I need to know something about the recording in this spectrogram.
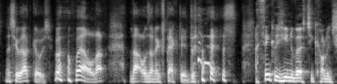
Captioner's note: laughs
